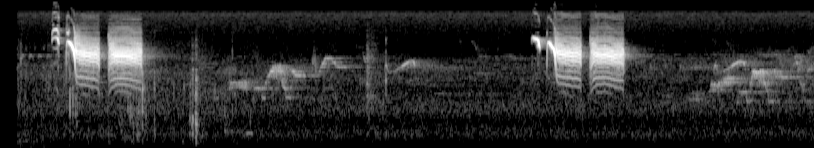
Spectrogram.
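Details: A Boreal Chickadee, a Newfoundland breeder, gives its chick-a-dee call twice, four seconds apart, slower, buzzier and more nasal than a black-capped chickadee's. Each call is a quick high note, then two drawn-out wheezy notes, with faint chirps between.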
